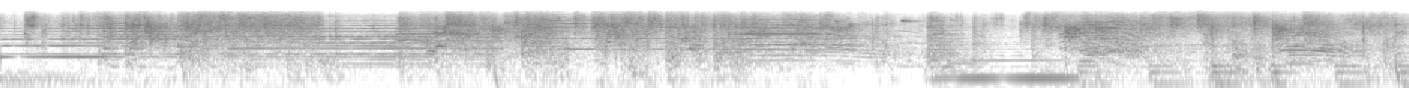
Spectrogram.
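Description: Fight-scene music running under a series of punch, whack and crash sound effects from a staged brawl, with props being smashed. A low held note in the music stands out around two-thirds of the way in.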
